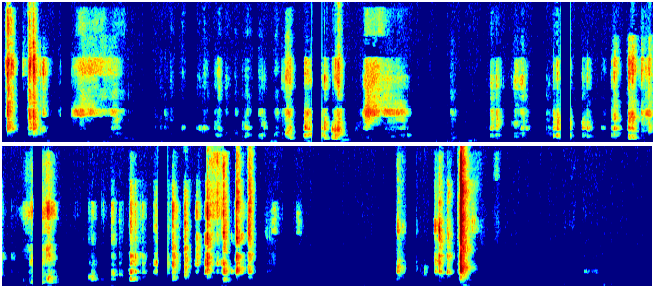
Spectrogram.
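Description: Scissors snipping through a sheet of paper in short, irregular cuts, with a sharper, louder click about eleven seconds in.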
